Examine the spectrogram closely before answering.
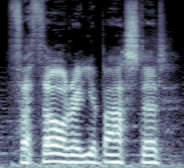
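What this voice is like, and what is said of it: Put-on Scottish accent. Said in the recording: “That was the wrong accent ... she went Scottish there”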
